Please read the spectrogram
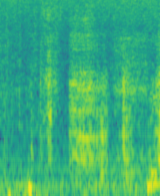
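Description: Sheets of paper being handled and shuffled at a meeting table, with a soft knock on the table about half a second in; a man starts speaking near the end.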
